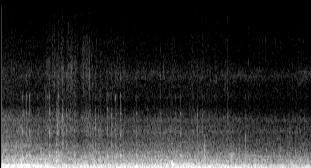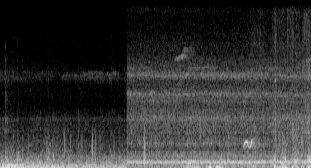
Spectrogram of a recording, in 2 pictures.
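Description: Cab noise of a Toyota pickup driving on a paved road: a steady low rumble of engine and tyres. It cuts off suddenly about nine seconds in, leaving a much quieter outdoor background with a faint steady hum.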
